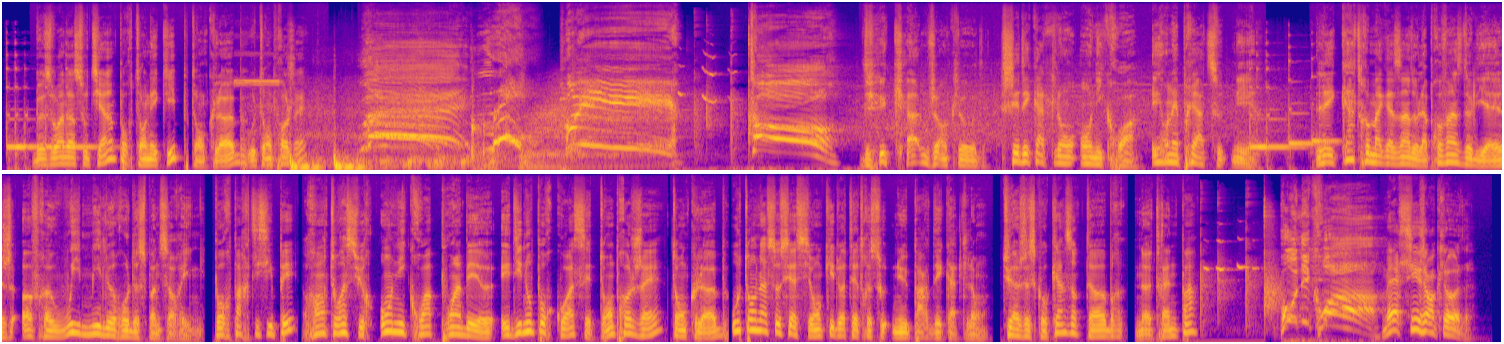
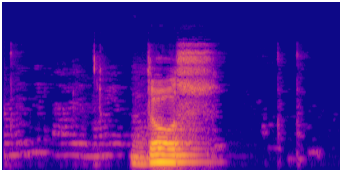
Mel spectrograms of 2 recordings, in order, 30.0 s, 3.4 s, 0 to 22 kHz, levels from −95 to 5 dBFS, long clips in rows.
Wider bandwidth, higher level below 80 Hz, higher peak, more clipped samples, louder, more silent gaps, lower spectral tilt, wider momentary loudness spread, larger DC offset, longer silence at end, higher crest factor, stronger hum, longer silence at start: first, over 20 kHz vs 9.2 kHz; first, -30 dBFS vs -62 dBFS; about the same, 0 dBFS vs -2 dBFS; neither; first, -13 LUFS vs -16 LUFS; first, 17.03-17.11 s, 17.96-18.01 s, 24.91-24.99 s, 26.26-26.34 s vs none; second, -4 dB/octave vs -6 dB/octave; second, 7 LU vs 22 LU; neither; second, 0.3 s vs 1.3 s; second, 12 dB vs 20 dB; neither; second, 0.05 s vs 1.3 s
